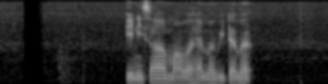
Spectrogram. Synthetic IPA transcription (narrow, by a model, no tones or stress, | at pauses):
enisaːmaʋəɦæməʋiʈəmə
